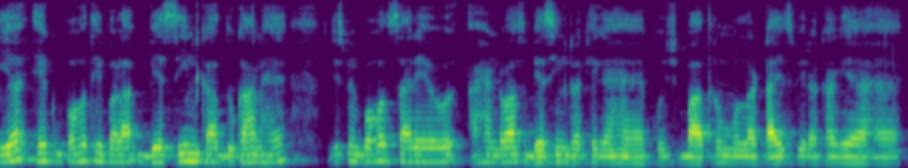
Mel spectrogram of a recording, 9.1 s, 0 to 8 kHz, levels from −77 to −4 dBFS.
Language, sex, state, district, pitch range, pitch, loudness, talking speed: Hindi, male, Jharkhand, Palamu, 115-130 Hz, 125 Hz, -18 LUFS, 170 wpm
